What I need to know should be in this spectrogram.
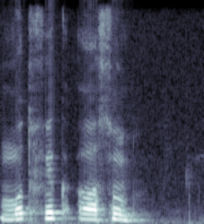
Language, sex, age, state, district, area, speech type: Kashmiri, male, 30-45, Jammu and Kashmir, Bandipora, urban, read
